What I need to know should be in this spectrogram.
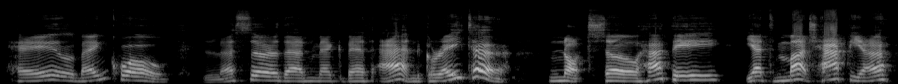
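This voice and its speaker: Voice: medium pitch, expressive, drawn-out words, a bit bright. A student actor voicing a gleeful withered witch who chants prophecies in the style of a 1940s radio Shakespeare play. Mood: eerie, gleeful.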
